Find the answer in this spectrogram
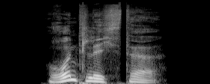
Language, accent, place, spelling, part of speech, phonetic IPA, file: German, Germany, Berlin, rundlichste, adjective, [ˈʁʊntlɪçstə], De-rundlichste.ogg
- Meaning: inflection of rundlich: 1. strong/mixed nominative/accusative feminine singular superlative degree 2. strong nominative/accusative plural superlative degree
